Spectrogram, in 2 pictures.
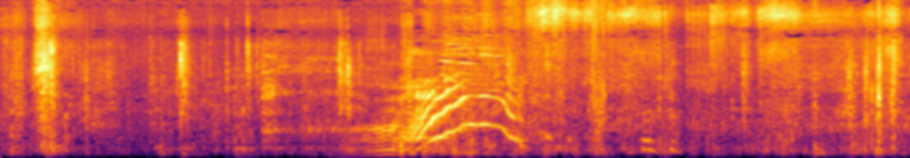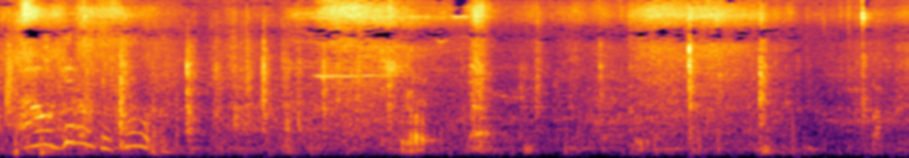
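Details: Black Great Dane puppies give drawn-out, wavering whines, one strong rising-and-falling cry early and a softer arched whine a few seconds later, amid rustling, clicks and background chatter.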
